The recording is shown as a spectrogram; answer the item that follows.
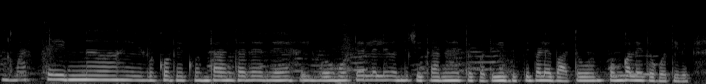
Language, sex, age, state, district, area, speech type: Kannada, female, 30-45, Karnataka, Mysore, rural, spontaneous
